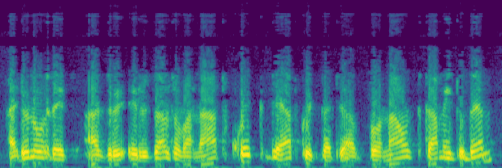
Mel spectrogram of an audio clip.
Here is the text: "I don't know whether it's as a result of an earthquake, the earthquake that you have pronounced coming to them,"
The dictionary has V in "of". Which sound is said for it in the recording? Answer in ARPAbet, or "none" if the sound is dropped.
V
